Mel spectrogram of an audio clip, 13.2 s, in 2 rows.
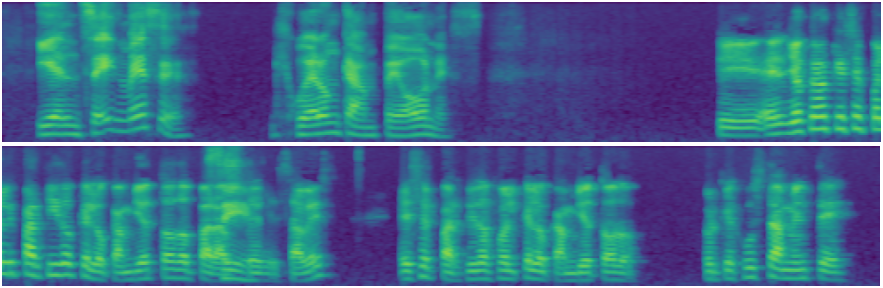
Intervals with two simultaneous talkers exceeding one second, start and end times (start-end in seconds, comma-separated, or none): none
